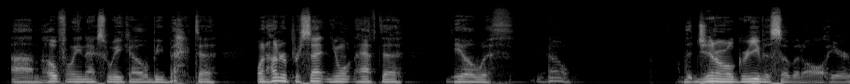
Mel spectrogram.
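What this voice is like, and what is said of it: Rough, strained voice. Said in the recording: “my voice is a little bit rough”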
